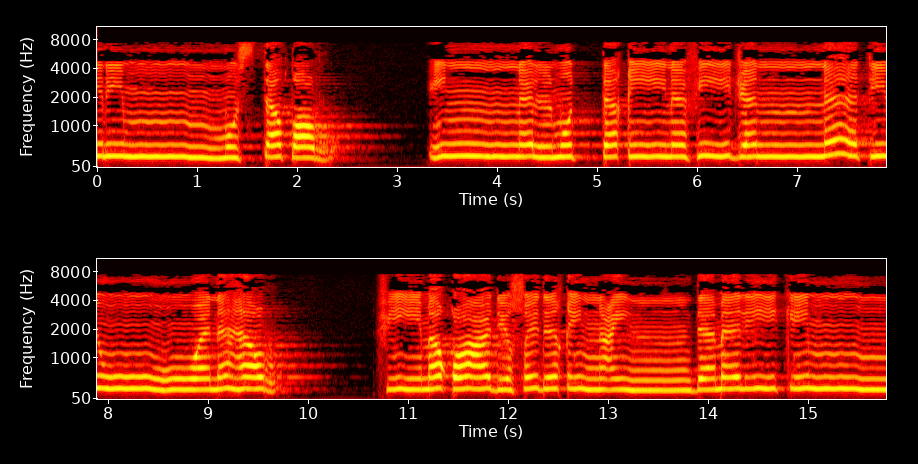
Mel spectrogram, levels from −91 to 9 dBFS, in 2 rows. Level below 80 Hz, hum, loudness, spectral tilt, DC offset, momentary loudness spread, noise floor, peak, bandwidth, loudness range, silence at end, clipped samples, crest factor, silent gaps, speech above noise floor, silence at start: -70 dBFS; none; -20 LUFS; -3 dB/octave; under 0.1%; 7 LU; -67 dBFS; -4 dBFS; 7.8 kHz; 2 LU; 0 s; under 0.1%; 16 dB; none; 48 dB; 0 s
